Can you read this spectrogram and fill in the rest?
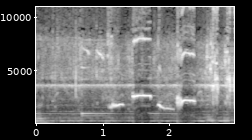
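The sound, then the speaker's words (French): An alarm rings, a bright electronic ringtone of chirpy, whistle-like tones and quick rising notes over a steady hum, fairly loud and continuous throughout. “réveil. Le réveil des par”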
